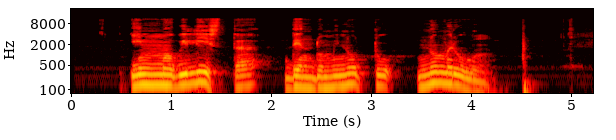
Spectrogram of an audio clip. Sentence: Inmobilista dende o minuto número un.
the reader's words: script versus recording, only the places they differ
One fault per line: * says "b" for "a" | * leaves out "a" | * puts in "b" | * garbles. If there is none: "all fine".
all fine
